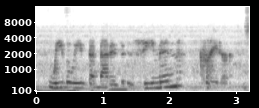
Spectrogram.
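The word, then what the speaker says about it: Zeeman: We believe that that is Zean Crater. Zemen.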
